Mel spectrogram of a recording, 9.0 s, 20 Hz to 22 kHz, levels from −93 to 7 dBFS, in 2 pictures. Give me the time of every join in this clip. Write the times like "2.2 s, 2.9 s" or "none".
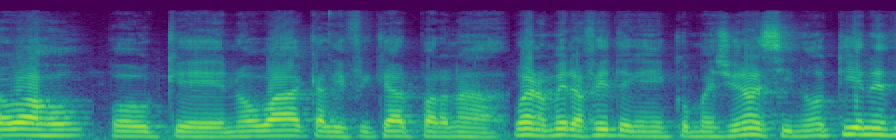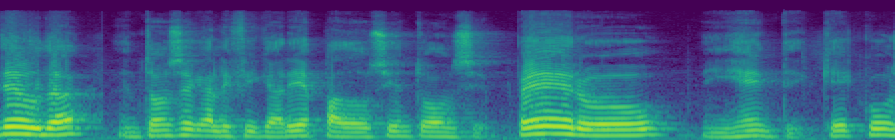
none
